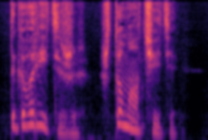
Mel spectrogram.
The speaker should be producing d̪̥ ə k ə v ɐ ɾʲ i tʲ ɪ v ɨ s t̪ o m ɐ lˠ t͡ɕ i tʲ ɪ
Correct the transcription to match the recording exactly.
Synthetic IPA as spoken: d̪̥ ə ɡ ə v ɐ ɾʲ i tʲ ɪ ʐ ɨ ʂ t̪ o m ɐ lˠ t͡ɕ i tʲ ɪ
